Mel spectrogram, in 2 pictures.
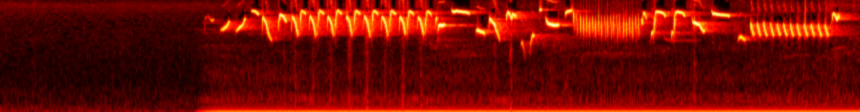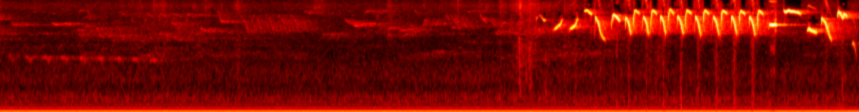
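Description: A songbird singing loud, high, rapid trilling phrases. One run of song lasts about six seconds, starting about two seconds in, and a second run starts near the end.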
